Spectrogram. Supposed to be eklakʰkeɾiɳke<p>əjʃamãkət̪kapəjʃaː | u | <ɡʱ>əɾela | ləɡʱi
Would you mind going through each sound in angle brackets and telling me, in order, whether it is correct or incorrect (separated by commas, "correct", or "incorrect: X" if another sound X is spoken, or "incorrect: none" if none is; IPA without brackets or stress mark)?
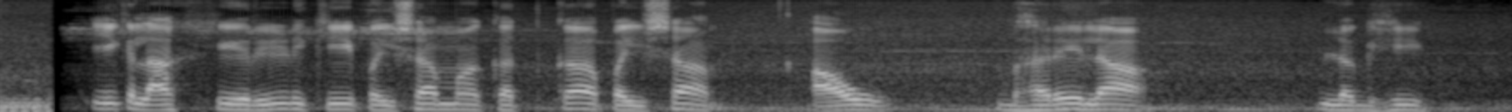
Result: correct, incorrect: bʱ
